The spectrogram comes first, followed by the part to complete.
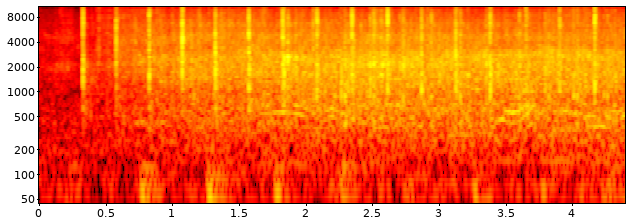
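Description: Spectators clapping in a large gymnasium: a few separate claps begin about a third of a second in and swell within a second or so into steady applause, with scattered voices in the crowd.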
